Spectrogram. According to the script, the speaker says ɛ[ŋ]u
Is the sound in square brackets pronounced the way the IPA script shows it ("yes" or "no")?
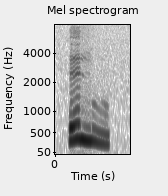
yes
